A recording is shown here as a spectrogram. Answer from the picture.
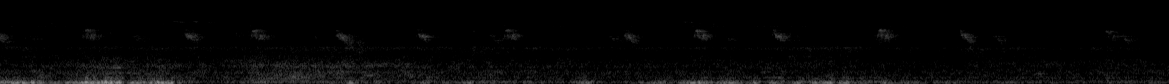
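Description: A bird repeating a short, falling chirp over and over, roughly once or twice a second. Wind buffets the microphone with a low rumble during the first two seconds and again around seven seconds in.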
